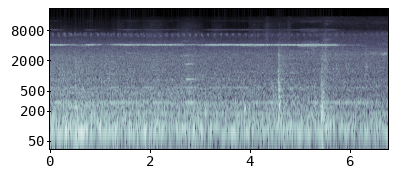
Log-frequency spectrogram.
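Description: Passenger train coaches rolling slowly into a station: low rumble of the running gear with a steady high-pitched squeal that stops near the end, as the train slows to stop. Two clacks from the wheels come shortly before the squeal ends.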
